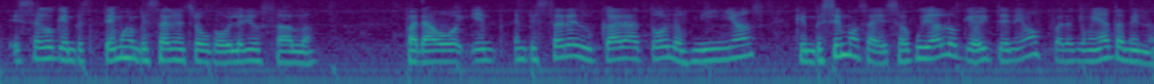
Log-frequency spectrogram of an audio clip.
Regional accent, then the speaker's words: Rocha, Uruguay; yo soy de Rocha a Rocha

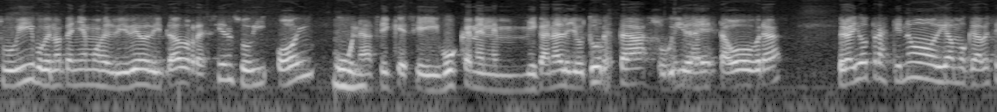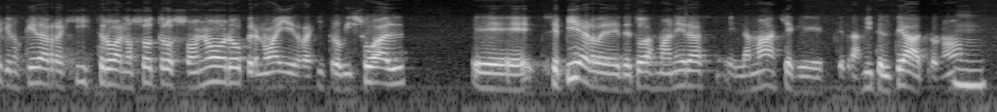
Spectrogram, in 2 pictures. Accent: James Craik, Córdoba, Argentina; viví muchos años de mi vida en Córdoba. Soy de ahí, soy del interior de Córdoba, de un pueblo que se llama James Cray, cerquita de Villa María.

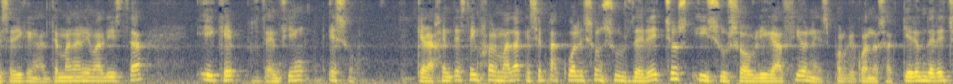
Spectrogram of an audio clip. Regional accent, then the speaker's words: Catalonia, Spain; Yo soy del Mediterráneo, yo soy más de la parte de José Luis, soy de Tarragona, de un pueblecito de Tarragona, nací en el Hospital del Mar.

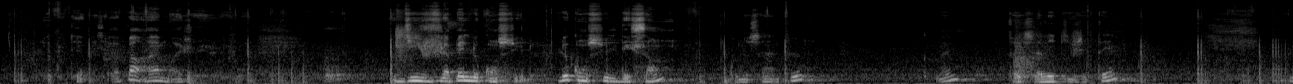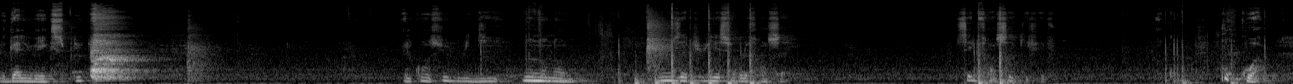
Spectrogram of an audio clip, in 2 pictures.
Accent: France; born there; Il se trouve que je suis né en France, et donc j'ai été déclaré à l'état civil en France, et comme beaucoup de Kabyles

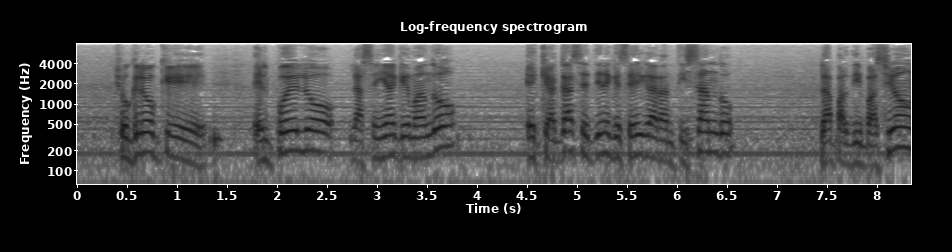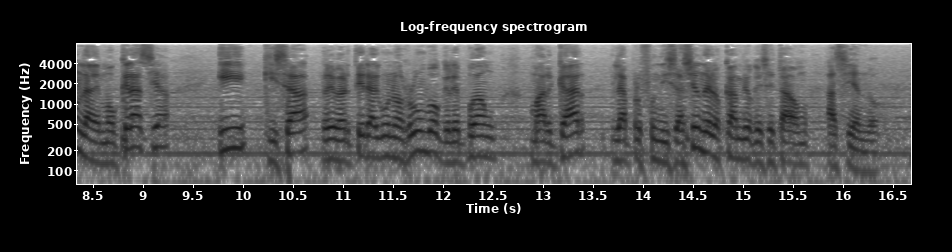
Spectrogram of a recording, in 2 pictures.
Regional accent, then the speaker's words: Uruguay; Porque los compañeros que venimos de Uruguay nos sentimos reconfortados

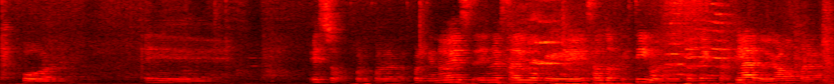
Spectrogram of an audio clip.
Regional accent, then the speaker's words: Mendoza, Argentina; vengo de Mendoza, otra ciudad, visito a mi familia, discuto y vengo acá

